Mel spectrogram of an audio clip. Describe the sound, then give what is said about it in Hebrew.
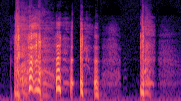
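A boy with a runny nose and a fever coughs in a quick run of short, raspy bursts, then lets out one more cough after a brief pause. “נכון, אתה גם משתעל.”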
